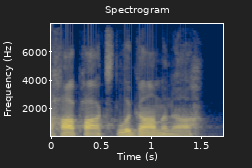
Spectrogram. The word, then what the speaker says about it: hapax legomena: Okay, the ha pax legomena, that's Greek. It's spelled, in case you care, H-A-P-A-X, L-E-G-O-M-E-N-A, two words, ha pax legomena.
